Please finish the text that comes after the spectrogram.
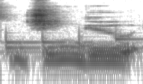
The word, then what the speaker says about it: Jingu: It's Jingu. It's a J, not a G, so it's Jingu.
